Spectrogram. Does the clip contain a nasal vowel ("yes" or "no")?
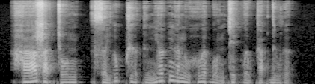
no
